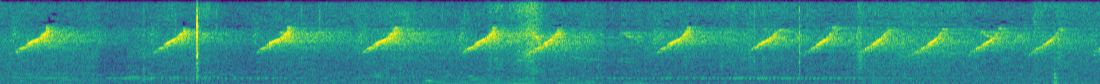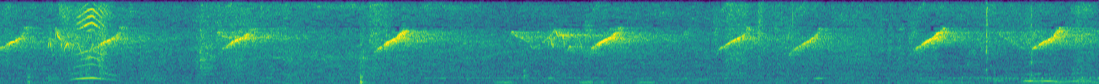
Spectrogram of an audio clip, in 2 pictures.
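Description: A bird repeating a short, rising chirp about twice a second, with a few faint clicks in the background.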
